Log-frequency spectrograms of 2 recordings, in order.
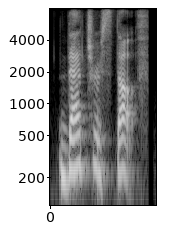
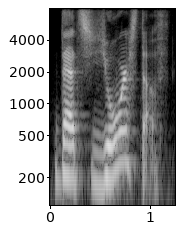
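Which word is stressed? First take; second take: stuff; your. First: The stress falls on the word stuff. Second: The stress falls on the word your. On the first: The focus is on the things, which should be taken. "이러면 물건에 포커스를 두고" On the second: The focus is on whose things they are. "야, 그거 네 거잖아 라고 하고 싶다면"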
